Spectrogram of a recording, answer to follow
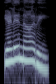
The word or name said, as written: ಎಳೆನೀರು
